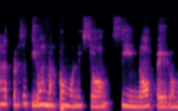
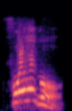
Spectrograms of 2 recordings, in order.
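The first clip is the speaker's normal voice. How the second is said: exclaimed example; 5 semitones higher, 5 dB louder than usual. Shown as a demonstration. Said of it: "Ejemplos de intersecciones comunes".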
